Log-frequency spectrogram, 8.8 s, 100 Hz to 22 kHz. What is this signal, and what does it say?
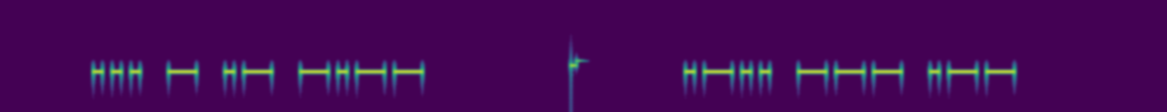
Morse code, heard as a keyed tone, about 17 wpm, 700 Hz. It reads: STAY LOW
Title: Sentences from Top 500 Words - New Word Drill - 17wpm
